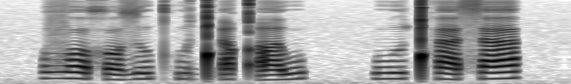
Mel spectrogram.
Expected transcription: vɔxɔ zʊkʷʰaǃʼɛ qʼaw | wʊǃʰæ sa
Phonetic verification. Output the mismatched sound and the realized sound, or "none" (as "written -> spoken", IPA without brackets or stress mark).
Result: æ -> a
